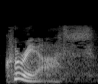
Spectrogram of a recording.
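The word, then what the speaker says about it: kurios (κύριος): That word he used, Lord, is pronounced kurios.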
